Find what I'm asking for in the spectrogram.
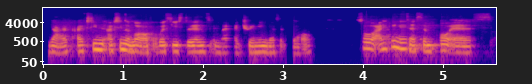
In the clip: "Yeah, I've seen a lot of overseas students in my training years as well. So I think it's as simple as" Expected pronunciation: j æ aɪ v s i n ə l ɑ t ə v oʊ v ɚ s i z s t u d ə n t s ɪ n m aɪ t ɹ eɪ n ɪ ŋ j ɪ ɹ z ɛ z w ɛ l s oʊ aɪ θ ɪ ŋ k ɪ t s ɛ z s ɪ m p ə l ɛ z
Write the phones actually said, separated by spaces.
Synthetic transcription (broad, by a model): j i aɪ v s i n ə l ɑ t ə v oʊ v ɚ s i s t u d ə n t s ɪ n m aɪ t ɹ eɪ n ɪ ŋ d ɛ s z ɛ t w ɛ l s oʊ aɪ θ ɪ ŋ k ɪ t s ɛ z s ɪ m p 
